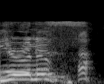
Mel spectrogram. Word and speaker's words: Uranus: Uranus is how it's pronounced. – Uranus.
